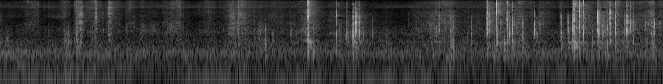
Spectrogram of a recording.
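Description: A hand flips a page of an open glossy paper magazine lying on a wooden table, then crumples and crinkles the page with the fingers. A soft, steady papery rustle gives way to two sharp, bright crackles, followed by a denser run of crisp, high crinkling snaps toward the end.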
